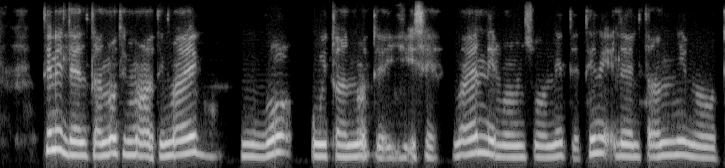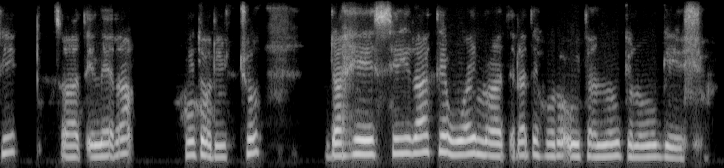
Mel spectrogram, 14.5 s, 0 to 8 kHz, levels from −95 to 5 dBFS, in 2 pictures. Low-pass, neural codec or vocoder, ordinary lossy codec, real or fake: 7.2 kHz; codec, 16 kHz, 16 kbps, FunCodec, trained on LibriTTS, 50 frames a second; Opus, 32 kbps; fake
